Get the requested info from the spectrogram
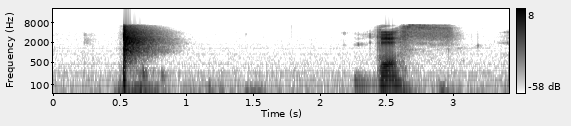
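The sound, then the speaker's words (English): A single hard, sharp slap, showing how hard to slap oneself, cracks loudly and fades quickly. After a two-second pause, a short voiced sound follows. “This is how hard you should be slapping yourself.”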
